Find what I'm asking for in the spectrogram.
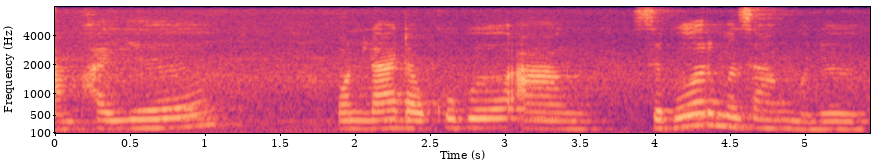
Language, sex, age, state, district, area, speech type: Bodo, female, 30-45, Assam, Chirang, urban, spontaneous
